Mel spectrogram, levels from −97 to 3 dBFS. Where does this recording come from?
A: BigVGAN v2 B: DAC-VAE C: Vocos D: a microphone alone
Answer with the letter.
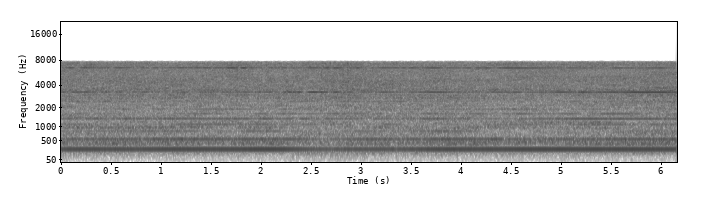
D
